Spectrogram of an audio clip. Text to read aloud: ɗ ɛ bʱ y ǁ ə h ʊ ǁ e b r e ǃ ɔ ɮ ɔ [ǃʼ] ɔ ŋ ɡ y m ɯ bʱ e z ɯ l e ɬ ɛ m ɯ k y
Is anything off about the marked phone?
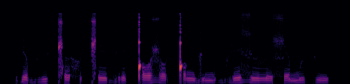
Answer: yes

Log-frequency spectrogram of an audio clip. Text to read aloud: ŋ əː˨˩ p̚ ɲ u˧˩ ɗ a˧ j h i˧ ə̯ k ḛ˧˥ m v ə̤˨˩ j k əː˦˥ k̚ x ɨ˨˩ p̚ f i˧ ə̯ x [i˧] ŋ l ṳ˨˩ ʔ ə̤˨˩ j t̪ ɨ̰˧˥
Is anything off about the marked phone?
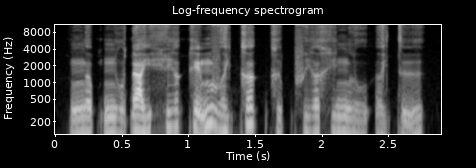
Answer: no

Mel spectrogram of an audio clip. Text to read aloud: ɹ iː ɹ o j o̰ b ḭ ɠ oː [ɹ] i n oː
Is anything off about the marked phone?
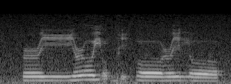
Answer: no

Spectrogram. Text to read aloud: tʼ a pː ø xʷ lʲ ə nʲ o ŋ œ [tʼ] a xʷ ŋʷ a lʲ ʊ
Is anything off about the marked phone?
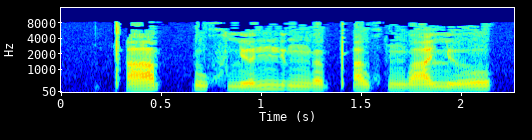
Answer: yes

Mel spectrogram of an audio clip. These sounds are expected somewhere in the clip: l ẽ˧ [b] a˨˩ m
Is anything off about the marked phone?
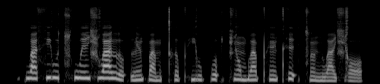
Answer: yes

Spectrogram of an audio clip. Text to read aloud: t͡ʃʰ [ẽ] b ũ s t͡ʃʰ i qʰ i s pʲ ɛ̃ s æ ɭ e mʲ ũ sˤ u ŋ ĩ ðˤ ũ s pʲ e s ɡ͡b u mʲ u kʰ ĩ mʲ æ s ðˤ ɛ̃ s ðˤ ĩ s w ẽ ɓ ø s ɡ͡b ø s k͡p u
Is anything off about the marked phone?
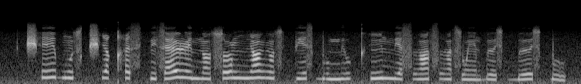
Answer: yes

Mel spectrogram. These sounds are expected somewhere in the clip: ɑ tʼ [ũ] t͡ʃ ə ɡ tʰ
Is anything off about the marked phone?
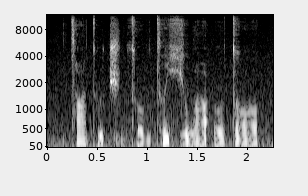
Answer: yes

